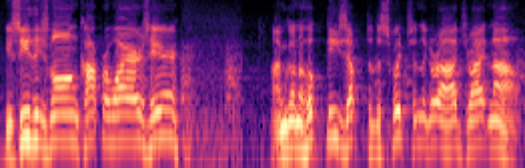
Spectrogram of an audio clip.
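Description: An actor playing a boastful middle-aged husband and tinkerer in a 1950s radio comedy, folksy and bombastic in manner. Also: male voice, high voice, normal speed, pushed and bright. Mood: eager, boastful. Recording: noisy vintage 1950s radio recording.

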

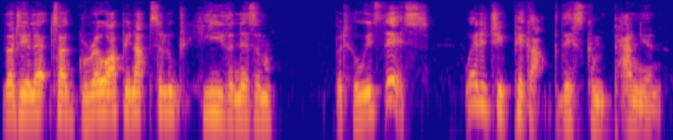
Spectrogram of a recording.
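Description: A woman's voice: deep voice, normal speed. A woman doing a pompous, blustering old magistrate. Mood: disapproving. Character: pompous elderly gentleman magistrate.

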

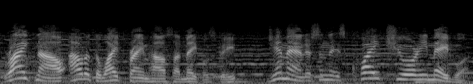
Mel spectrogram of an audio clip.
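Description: An American man narrates a vintage radio comedy with folksy, wry delivery. His fairly high voice moves with lively intonation over clear music, on a dull old recording. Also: moderate pace. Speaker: radio show announcer and narrator. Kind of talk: 1950s scripted radio narration.

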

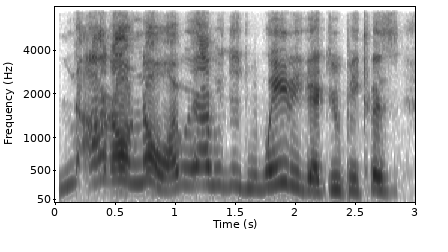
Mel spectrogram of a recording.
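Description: A man speaking as a podcast panelist in a casual debate, with a deliberate, emphatic and halting delivery. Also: extremely high pitch, animated, creaky, fairly bright tone, dry recording, muffled recording.

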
